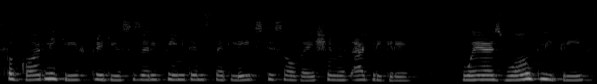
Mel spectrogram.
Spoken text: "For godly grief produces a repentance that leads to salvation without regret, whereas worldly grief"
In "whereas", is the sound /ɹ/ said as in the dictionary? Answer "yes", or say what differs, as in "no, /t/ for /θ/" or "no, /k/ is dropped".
yes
